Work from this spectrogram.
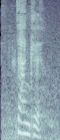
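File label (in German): "Mutter" German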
